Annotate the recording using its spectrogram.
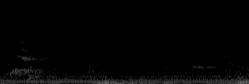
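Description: Near silence: quiet room tone with a steady low hum, broken by one brief, faint high squeak near the start.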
